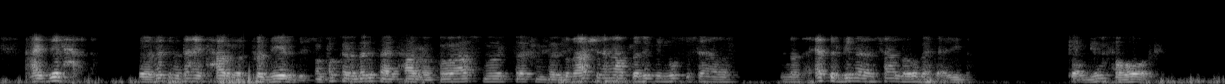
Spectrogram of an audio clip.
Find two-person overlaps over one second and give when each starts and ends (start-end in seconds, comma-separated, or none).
none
